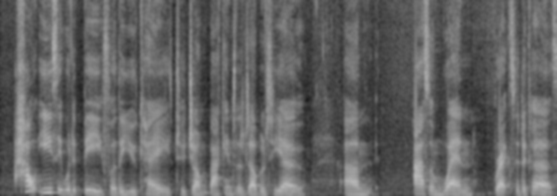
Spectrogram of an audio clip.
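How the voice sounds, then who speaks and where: A woman speaks at a moderate pace with a British accent, her fairly low pitch carried on fairly even intonation. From UK. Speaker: panel moderator, journalist. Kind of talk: moderated panel discussion.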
